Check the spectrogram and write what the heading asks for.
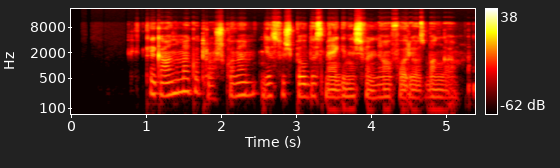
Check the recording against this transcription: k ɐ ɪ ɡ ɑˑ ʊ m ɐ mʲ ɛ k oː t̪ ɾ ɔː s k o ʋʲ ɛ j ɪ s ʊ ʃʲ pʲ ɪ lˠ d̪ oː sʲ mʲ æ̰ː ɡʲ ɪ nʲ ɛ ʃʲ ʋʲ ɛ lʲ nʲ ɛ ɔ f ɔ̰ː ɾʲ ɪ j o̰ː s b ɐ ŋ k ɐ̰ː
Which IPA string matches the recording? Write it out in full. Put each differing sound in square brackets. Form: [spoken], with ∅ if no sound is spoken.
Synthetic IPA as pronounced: k ɐ ɪ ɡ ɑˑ ʊ [n] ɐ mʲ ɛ k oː t̪ ɾ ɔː [ʃ] k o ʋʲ ɛ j ɪ s ʊ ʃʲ pʲ ɪ lˠ d̪ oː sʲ mʲ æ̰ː ɡʲ ɪ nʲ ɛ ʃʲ ʋʲ ɛ lʲ nʲ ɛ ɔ f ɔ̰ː ɾʲ ɪ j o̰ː s b ɐ ŋ [ɡ] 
